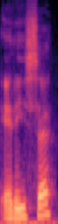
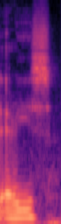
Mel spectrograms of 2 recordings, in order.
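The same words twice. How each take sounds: First: The name is said with Japanese-style pronunciation. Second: The name is said with non-Japanese pronunciation. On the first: This is the original way to say it. "that's how it's in Japanese" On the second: This is the speaker's habitual way to say it. "I always said"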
